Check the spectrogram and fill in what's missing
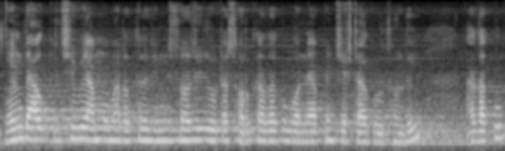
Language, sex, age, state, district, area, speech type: Odia, male, 30-45, Odisha, Puri, urban, spontaneous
